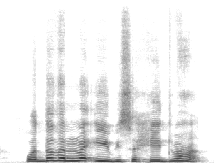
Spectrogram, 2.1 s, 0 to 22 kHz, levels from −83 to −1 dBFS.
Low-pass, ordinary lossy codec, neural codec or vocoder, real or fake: none; none; codec, 44.1 kHz, 7.8 kbps, DAC; fake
